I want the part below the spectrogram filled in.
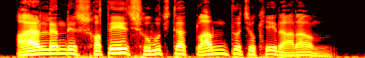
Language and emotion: Bengali, happy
